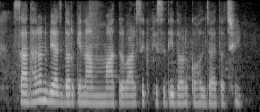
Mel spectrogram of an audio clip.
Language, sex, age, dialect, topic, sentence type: Maithili, male, 25-30, Southern/Standard, banking, statement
